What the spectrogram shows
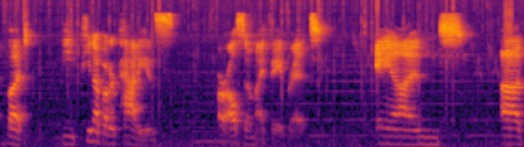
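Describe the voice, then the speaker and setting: Woman streamer, lowish bright voice, unhurried, chatty, faint game music behind. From United States. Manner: chatty, thinking aloud, talking to chat. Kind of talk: casual live-stream commentary while gaming.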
